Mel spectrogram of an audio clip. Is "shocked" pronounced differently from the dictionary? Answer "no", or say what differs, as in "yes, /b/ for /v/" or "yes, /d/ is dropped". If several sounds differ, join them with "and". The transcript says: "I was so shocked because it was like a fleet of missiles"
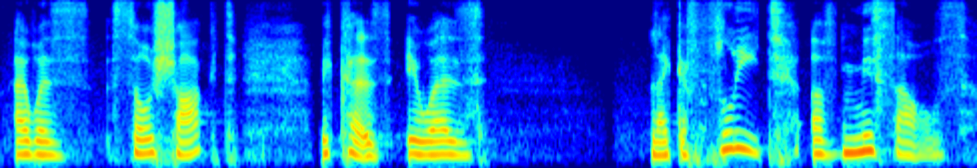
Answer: no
